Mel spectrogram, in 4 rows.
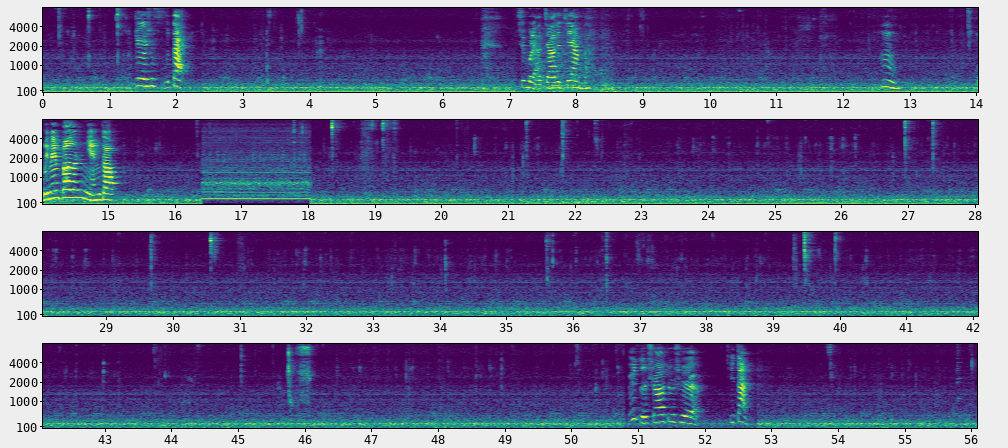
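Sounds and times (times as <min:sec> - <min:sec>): person chewing wet food: 0:00.0 - 0:01.4, 0:02.4 - 0:05.0, 0:18.2 - 0:50.8, 0:53.7 - 0:56.0
steady low hum: 0:00.0 - 0:56.0.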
